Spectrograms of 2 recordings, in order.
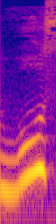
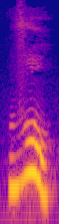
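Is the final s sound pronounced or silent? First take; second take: pronounced; silent. First: The final s sound is pronounced. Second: The final s sound is silent. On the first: The speaker calls it wrong. "तो वूस नहीं बनेगा" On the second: The speaker calls it right. "इसमें हमारा जो एस है इसको हम हट नहीं बोलेंगे"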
